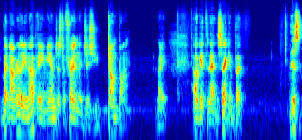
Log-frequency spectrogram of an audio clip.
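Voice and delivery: ordinary talk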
